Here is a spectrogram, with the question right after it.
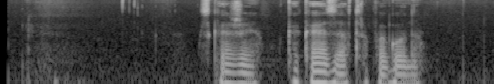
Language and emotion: Russian, neutral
